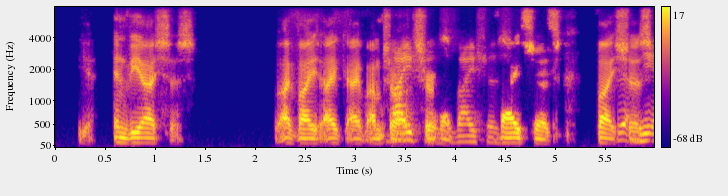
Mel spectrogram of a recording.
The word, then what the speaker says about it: Vaishya: Vaishyas, Vaishyas.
